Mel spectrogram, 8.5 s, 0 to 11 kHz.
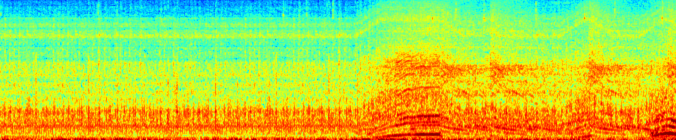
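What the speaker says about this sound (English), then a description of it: "this chainsaw wants to cut" In Farming Simulator 2015, a chainsaw cuts logs: a steady buzzing idle swells into loud, rising and falling revs with whining pitch sweeps as the saw bites and eases off, close and unaccompanied by speech.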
